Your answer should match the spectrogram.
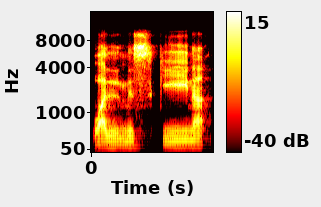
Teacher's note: سین حرف صفیریہ ہے، آواز میں سیٹی کی آواز آئے گی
